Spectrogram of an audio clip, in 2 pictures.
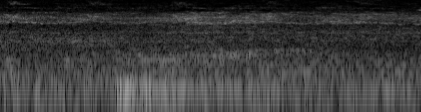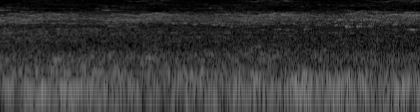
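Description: A GWR Intercity Express Train running slowly into a platform with a steady high squeal from the running gear as it slows. From about a second in, a low steady hum from the train lasts for a few seconds.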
